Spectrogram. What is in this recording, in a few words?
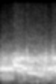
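Russian loud; Wingman; DCS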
